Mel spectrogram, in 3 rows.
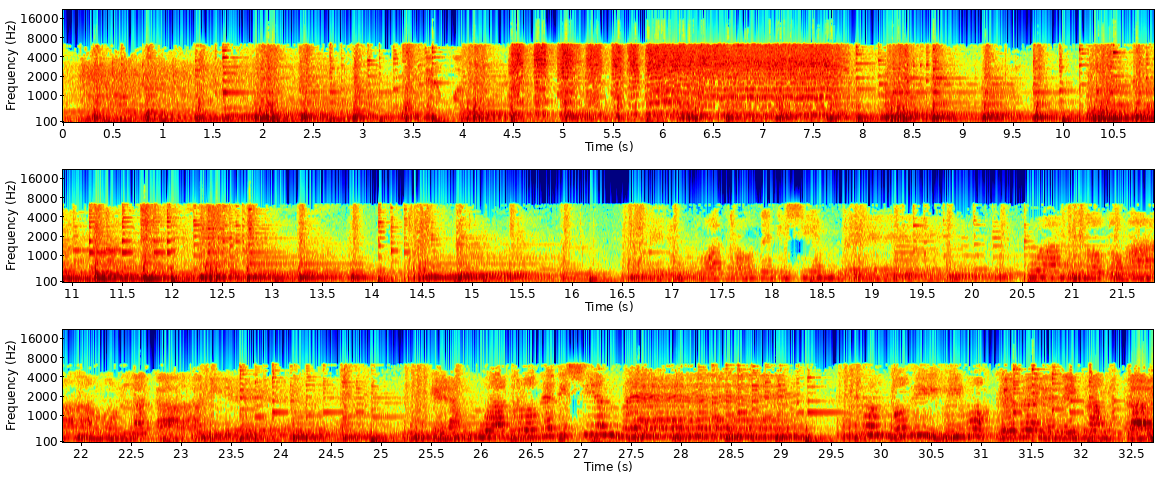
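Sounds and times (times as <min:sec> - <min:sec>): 
strummed instruments: 0:00.0 - 0:32.7
choir singing a carnival comparsa copla: 0:04.5 - 0:07.9, 0:16.8 - 0:32.7.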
